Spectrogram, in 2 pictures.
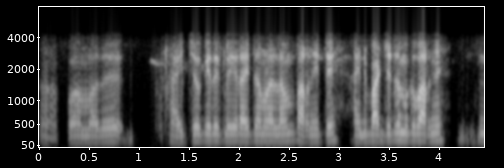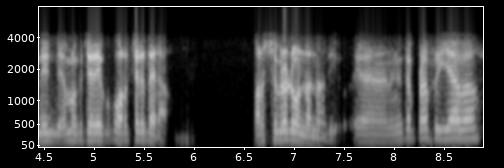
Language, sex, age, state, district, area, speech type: Malayalam, male, 18-30, Kerala, Wayanad, rural, conversation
